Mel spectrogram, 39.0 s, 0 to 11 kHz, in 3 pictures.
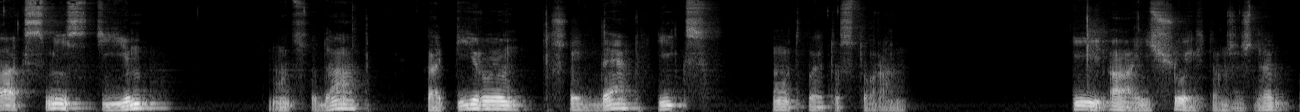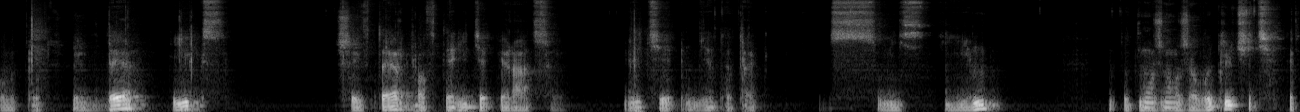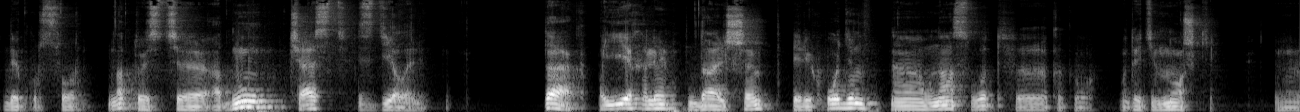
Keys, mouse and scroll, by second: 1.9-3.0 drag, 3.8-4.1 shift+middle drag, 5.4 shift+d, 12.3 click, 14.0 shift+d, 16.8 shift+r, 19.0 click, 20.1 shift+click, 21.5-23.3 drag, 24.1-25.5 drag, 26.2-26.6 middle drag, 27.2-28.2 middle drag, 33.7 KP_1.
